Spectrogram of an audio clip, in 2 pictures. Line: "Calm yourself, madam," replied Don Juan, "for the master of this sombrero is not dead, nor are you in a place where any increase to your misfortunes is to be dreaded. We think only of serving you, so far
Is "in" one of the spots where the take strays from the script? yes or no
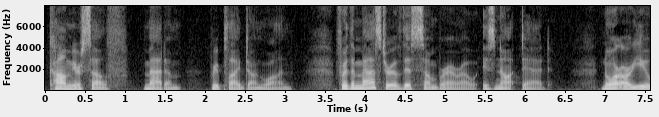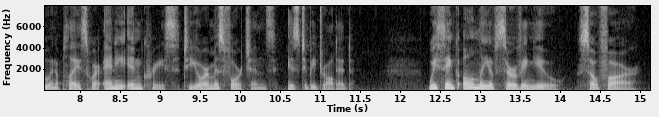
no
